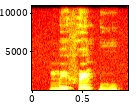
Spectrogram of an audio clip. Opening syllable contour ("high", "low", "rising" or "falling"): low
